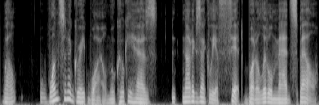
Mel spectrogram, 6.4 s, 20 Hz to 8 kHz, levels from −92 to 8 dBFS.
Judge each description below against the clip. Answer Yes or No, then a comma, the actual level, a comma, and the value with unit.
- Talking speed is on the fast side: No, average, 150 wpm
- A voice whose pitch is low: Yes, low, 115 Hz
